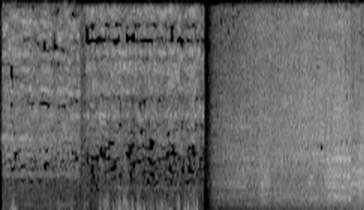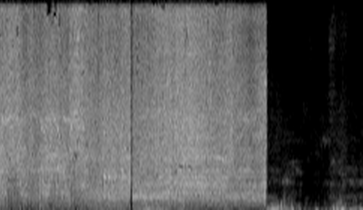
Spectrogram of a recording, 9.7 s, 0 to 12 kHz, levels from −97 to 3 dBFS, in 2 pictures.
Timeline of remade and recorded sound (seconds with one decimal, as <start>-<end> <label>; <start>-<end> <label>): 0.0-8.0 recorded; 8.0-8.6 remade; 8.6-9.7 recorded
